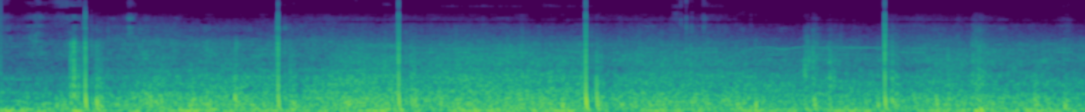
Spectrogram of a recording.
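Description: Fireworks going off: about five sharp bangs at irregular intervals over a steady background din.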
